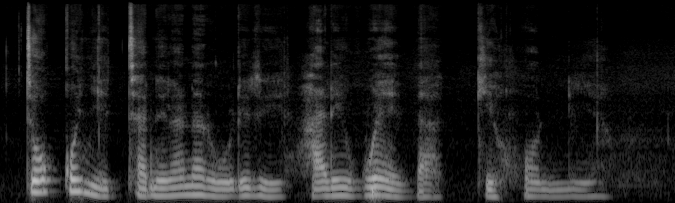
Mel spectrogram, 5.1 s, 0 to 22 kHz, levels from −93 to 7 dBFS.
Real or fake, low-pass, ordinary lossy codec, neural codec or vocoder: fake; none; none; vocoder, 44.1 kHz, 128 mel bands, Pupu-Vocoder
